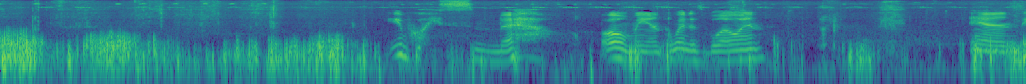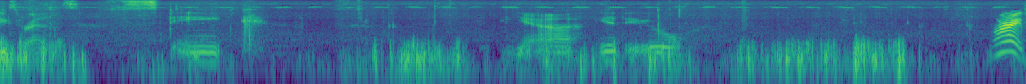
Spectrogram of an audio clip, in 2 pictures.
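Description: Goats tear and munch grass close by.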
